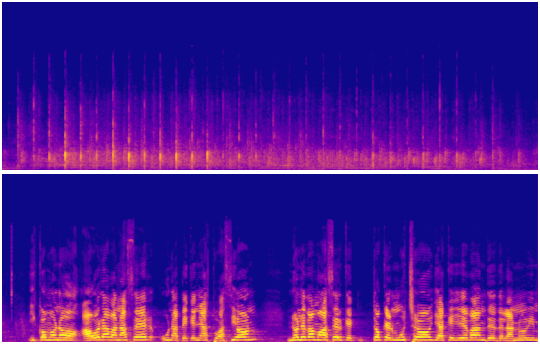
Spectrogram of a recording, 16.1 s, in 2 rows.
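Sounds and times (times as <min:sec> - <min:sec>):
audience applause: 0:00.0 - 0:08.5
speech: 0:08.5 - 0:16.0.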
